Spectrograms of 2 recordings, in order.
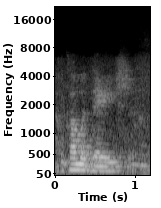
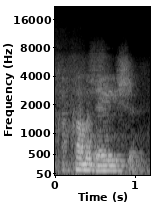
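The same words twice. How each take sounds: No difference in how they are said.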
